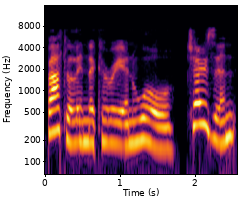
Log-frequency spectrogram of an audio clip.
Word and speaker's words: Chosin: in the Korean War chosen is the Japanese pronunciation of the Korean name of Chang Jin the UN forces relied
